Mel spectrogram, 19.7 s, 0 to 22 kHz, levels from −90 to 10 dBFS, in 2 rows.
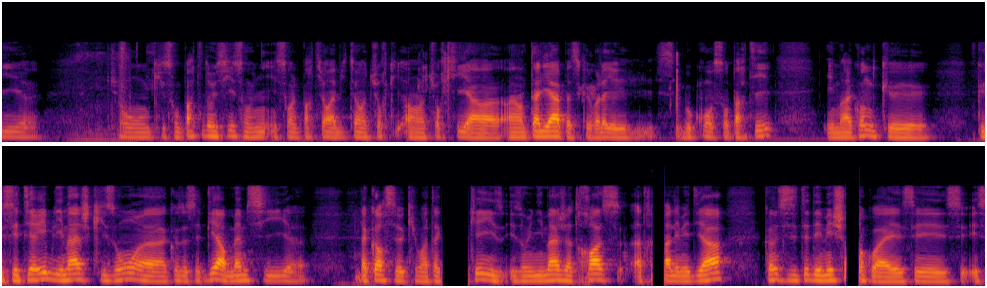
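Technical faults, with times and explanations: Throughout, speech suppressed in double talk: with both ends talking at once, the echo canceller likely failed to tell this talker from the loudspeaker echo and pulled both down. The speech dips, thins or breaks off in pieces, by as much as about 40 dB, over roughly seven seconds in total.
10.88–10.93 s, 13.33–13.95 s and 16.04–16.12 s, echo leak: the far side's echo canceller likely let part of its loudspeaker pickup through, so a faint copy of the speech returns 174 ms late. It sits about 30 to 35 dB below the speech, in two brief scraps and one longer stretch.
14.24–14.51 s, 16.34–16.48 s and 18.27–18.42 s, Bluetooth stall: interference likely held back packets until the headphone buffer emptied, so playback stops dead for 267 ms, 126 ms and 138 ms, then resumes once the resent audio arrives. Call microphone processing is also audible, with nothing above 8 kHz.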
